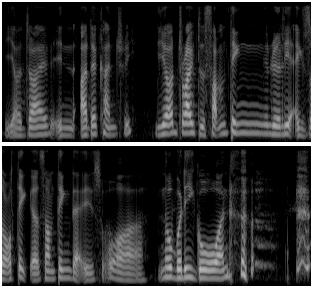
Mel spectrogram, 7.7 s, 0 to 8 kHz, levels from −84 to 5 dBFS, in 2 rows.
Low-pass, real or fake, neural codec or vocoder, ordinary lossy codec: 7.2 kHz; real; none; none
